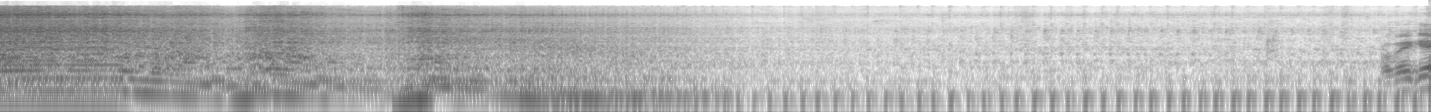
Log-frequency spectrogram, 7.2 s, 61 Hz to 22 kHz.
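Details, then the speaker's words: Yamaha Jupiter Z1 motorcycle engine after reassembly and fresh oil, fixing a previous shop's faulty repair; engine catches and revs, then settles into an even, steady pulse with no knocks or rattles; running normally. "sudah Mantap ya sudah kita gas B"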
